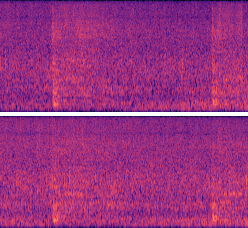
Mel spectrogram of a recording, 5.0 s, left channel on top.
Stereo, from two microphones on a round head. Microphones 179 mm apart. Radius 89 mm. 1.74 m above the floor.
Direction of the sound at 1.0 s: 60° left (ahead or behind).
